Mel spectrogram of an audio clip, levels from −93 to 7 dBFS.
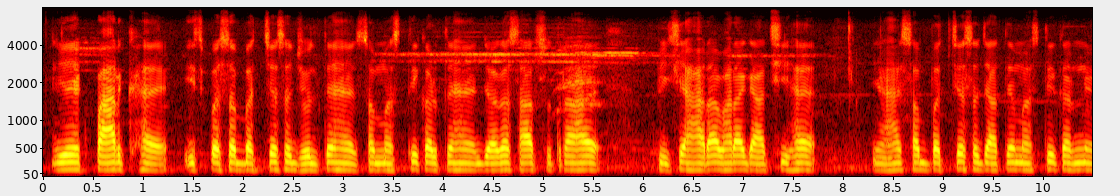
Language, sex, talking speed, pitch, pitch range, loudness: Bajjika, male, 165 wpm, 120 Hz, 120-130 Hz, -22 LUFS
